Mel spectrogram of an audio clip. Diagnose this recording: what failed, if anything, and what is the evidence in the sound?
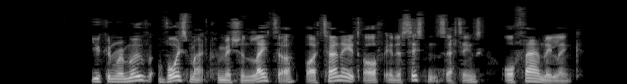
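The failure is at the codec stage: WMA compression, heavily applied across the whole speech clip. Speech carries a ringing, washy smear, with a hiss that rises and falls with the signal, and nothing above 16.3 kHz. The likely cause is a transform encoder working with long blocks at a low bitrate, consistent with about 32 kbps. Its quantisation noise spreads over tens of milliseconds around each sound, and weaker spectral lines are discarded outright.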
